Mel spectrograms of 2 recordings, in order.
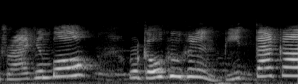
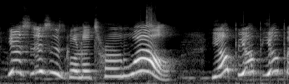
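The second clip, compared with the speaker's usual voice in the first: high, loud mock optimism; sarcastically upbeat, pitched up; sarcastic cheer; 7 semitones higher, 8 dB louder than usual. Real, not acted. Commenting on a doomed Roshi fight, sarcastically chipper.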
